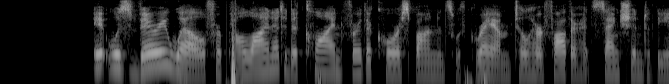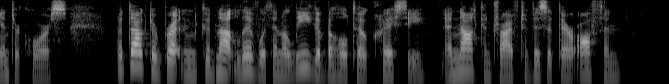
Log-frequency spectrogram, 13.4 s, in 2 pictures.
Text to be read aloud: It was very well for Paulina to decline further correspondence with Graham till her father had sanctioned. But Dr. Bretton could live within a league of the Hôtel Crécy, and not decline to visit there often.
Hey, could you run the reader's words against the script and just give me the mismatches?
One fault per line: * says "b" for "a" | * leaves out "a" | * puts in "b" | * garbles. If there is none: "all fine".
* puts in "the intercourse"
* puts in "not"
* says "contrive" for "decline"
